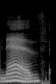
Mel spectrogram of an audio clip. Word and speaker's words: Neve: thought of the actress nev campbell who pronounces her name nev and it's n-e-v-e and then i assume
